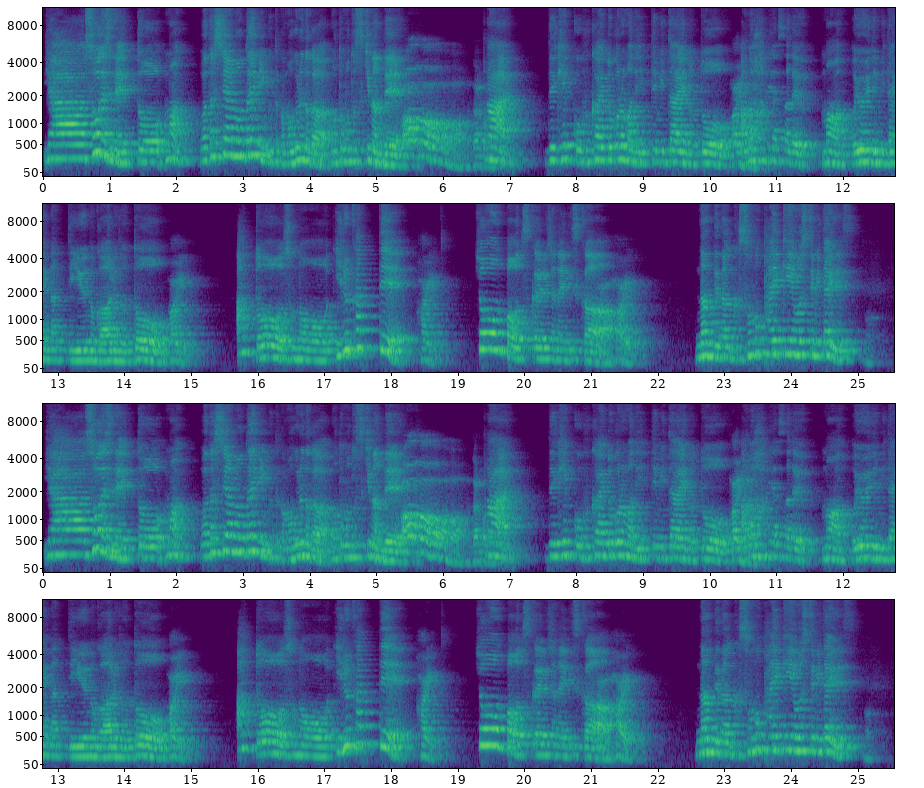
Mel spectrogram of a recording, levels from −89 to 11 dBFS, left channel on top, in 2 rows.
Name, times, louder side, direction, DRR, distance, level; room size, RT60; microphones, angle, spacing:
voice 1, 0.0-2.1 2.3-5.4 6.6-7.0 7.5-11.4 11.7-14.6 15.7-18.2 19.3-21.2 22.6-24.8, left 1 dB, 30° left, -3 dB, 0.5 m, -21 dB
voice 2, 5.4-6.8 10.3-10.7 14.7-15.0 18.4-18.7 21.0-21.6 25.1-25.2, right 2 dB, 80° right, 0 dB, 0.5 m, -23 dB
2.3 x 2.2 x 2.4 m, 0.81 s
head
